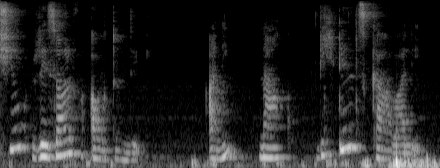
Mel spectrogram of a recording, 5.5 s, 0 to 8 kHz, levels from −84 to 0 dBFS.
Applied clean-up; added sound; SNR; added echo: none; none; none; none.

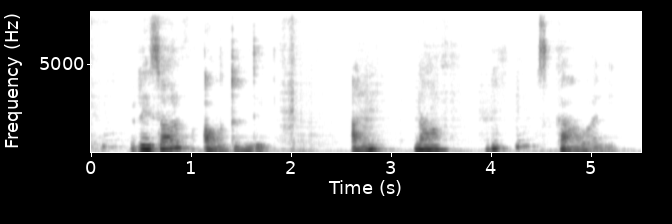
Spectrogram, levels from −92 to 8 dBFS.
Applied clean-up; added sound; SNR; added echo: neural mask model DeepFilterNet 3.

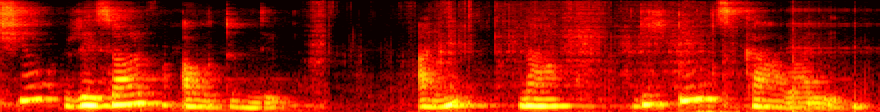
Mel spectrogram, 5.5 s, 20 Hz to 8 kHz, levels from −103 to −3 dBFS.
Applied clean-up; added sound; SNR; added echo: neural separator model SepFormer DNS4.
